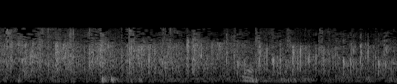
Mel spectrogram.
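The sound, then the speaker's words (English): An audience claps for the choristers as they go to take their seats, a dense, continuous wash of applause that holds for the whole stretch, with scattered voices calling out and cheering beneath it. “Let that clapping pull down the ceiling tonight.”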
